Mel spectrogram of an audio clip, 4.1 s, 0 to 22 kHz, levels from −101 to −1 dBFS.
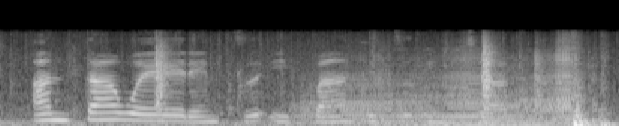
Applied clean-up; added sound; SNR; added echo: none; Rain; -2 dB; none.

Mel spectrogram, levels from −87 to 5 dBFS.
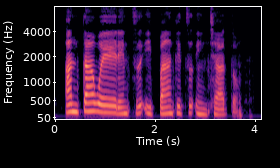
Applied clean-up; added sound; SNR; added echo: none; none; none; none.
